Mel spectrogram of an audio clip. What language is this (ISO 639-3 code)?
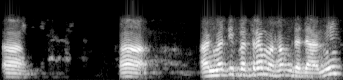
san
